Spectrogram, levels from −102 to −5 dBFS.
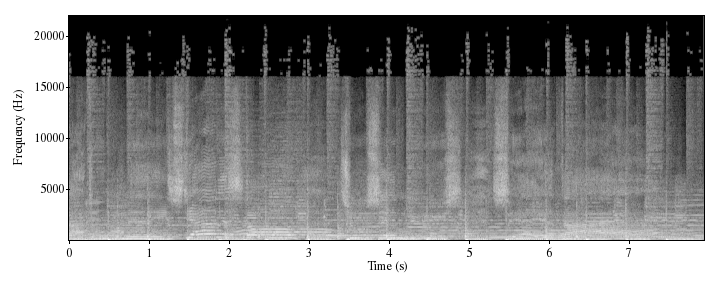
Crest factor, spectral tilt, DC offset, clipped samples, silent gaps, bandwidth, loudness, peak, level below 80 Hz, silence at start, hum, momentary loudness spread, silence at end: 16 dB; -4.5 dB/octave; 0.2%; under 0.1%; none; over 20 kHz; -18 LUFS; -2 dBFS; -24 dBFS; 0 s; none; 3 LU; 0 s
